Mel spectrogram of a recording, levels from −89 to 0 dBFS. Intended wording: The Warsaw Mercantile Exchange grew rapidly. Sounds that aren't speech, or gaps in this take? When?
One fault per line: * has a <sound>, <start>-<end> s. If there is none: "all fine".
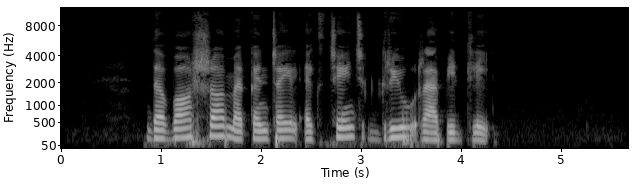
all fine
